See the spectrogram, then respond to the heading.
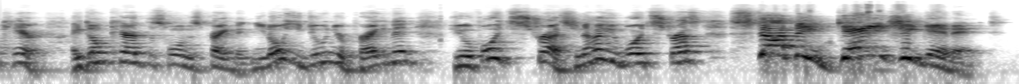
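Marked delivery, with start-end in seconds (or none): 4.9-6.7 higher, slow, punched command; slow emphatic scold. Real, not acted. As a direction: lay it down firmly. Emphatic advice in rant.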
